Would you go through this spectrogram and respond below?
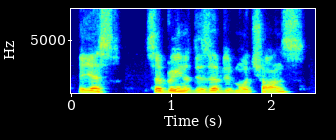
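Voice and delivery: ordinary delivery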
